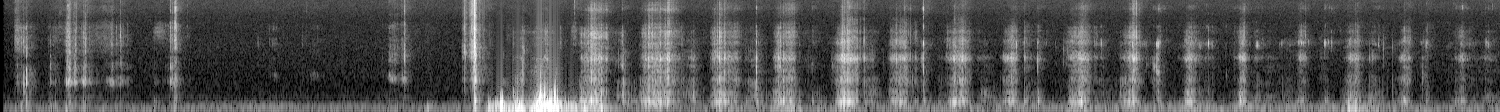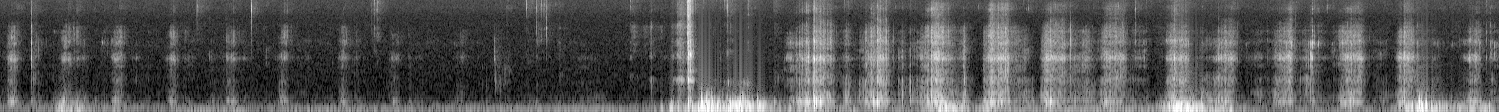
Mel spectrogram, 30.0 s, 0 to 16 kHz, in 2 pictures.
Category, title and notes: Sound effects > Human sounds and actions
Eating cookie 01
biscuit, chewing, cookie, crunch, eat, eating, food, munch, snack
